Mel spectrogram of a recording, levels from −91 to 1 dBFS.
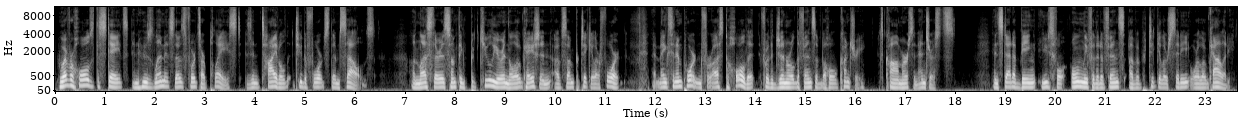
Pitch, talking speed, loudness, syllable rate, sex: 130 Hz, 160 wpm, -20 LUFS, 5.4 syllables/s, male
